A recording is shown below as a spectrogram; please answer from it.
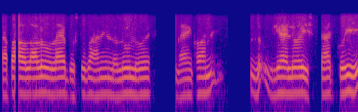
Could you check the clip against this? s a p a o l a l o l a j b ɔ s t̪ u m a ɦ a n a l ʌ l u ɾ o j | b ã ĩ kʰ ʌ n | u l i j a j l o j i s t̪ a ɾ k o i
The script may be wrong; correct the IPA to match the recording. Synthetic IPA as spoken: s a p a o l a l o l a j b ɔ s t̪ u b a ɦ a n i l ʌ l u l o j | ɡ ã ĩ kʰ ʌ n | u l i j a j l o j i s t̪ a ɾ k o i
